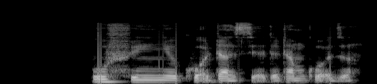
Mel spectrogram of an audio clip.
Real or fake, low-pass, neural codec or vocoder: real; 7.2 kHz; none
